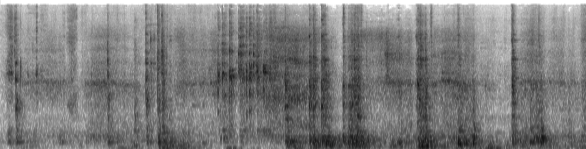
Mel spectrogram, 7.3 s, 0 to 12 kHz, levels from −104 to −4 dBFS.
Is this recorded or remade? recorded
